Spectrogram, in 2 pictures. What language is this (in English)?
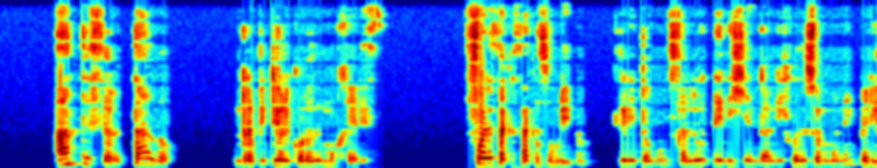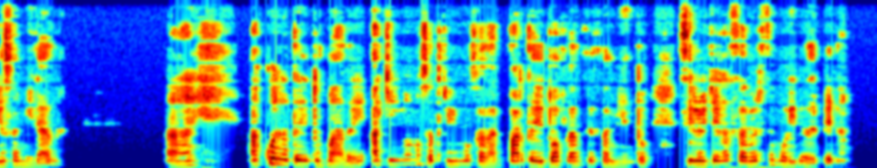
Spanish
